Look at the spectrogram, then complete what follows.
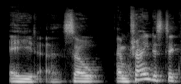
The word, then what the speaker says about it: Ada: that it's pronounced Ada and others saying it's pronounced Atta after doing a quick tally it seems that most messages are saying is pronounced Ada so I'm trying to stick with that alternatively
